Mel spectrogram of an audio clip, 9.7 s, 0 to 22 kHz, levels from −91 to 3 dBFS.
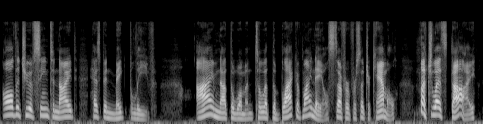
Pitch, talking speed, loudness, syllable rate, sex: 150 Hz, 185 wpm, -22 LUFS, 4.4 syllables/s, male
